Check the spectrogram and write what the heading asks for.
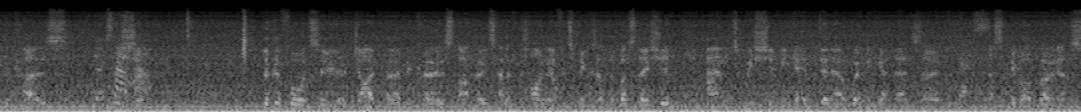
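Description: Steady low rumble of a sleeper bus on the move, heard from inside its passenger berth, with a voice talking over it.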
